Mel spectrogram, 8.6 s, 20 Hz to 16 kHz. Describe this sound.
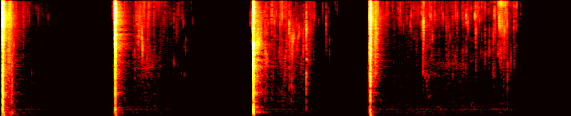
Impacts Splatter Orange 001
A series of slushy, splattery impacts made by punching oranges. Great for fleshy, crunchy, disgusting moments!
blood, bones, crunch, flesh, fruit, gush, guts, human, impact, punch, slush, splash, splat, splatter, watermelon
